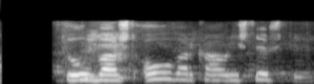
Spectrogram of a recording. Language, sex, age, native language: Icelandic, male, 10, Icelandic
